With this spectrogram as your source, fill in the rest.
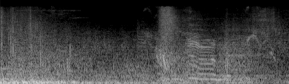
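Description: Confringo fire spell blast in the video game Hogwarts Legacy, a deep booming explosion with rumbling low end and crackling debris, loud and close, mixed with game sound effects.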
